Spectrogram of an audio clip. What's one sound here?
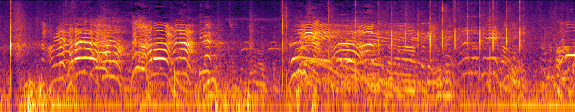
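Young men shout and call out nearby outdoors.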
